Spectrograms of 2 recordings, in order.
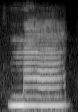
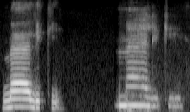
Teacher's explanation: it's a thin letter, so smile as you say ma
